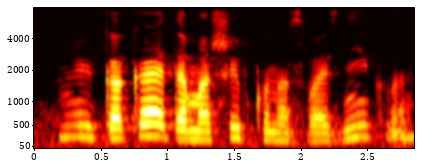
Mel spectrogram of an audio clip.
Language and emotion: Russian, angry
